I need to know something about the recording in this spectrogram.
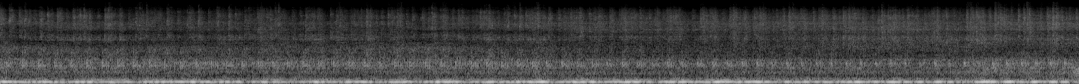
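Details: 1972 Dodge Charger V8 just after alternator replacement: deep, even idle with mild swells in speed and no knocks or belt squeal; healthy, charging 13.9–14.8 V on throttle.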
